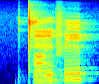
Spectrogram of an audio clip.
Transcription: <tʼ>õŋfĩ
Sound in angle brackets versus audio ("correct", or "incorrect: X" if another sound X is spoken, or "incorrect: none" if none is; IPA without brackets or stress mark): correct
